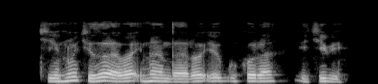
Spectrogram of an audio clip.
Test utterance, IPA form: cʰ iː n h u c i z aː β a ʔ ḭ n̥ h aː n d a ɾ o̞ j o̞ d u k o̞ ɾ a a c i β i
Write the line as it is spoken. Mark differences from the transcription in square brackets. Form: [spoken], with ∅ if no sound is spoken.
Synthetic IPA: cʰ iː n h u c i z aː β a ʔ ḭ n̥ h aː n d a ɾ o̞ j o̞ [ɡ] u k o̞ ɾ a [i] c i β i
